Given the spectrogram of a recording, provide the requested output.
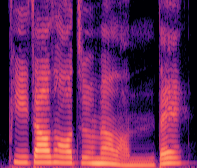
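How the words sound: It is said in a cute, pleading tone. The speaker is asking sweetly for a favor. The speaker calls it right. "요청하고 애교 부리는 상황에"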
